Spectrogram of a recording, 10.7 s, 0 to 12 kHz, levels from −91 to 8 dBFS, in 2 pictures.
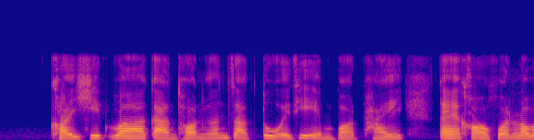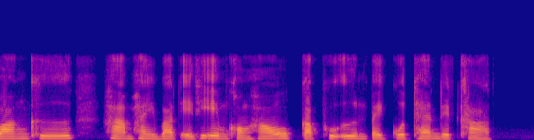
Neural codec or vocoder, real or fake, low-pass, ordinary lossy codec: none; real; 7.2 kHz; none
